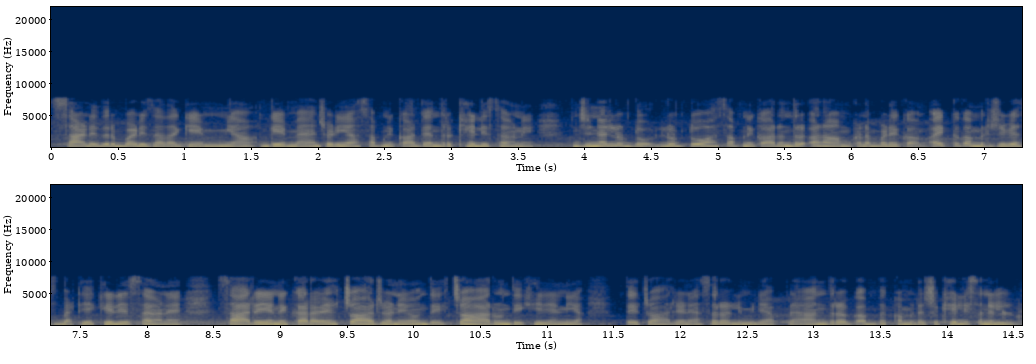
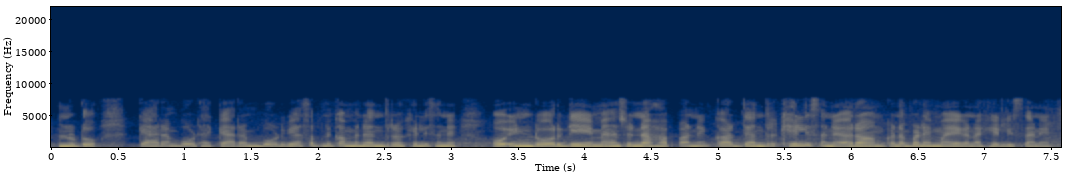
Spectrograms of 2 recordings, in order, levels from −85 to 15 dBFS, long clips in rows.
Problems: constant background noise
